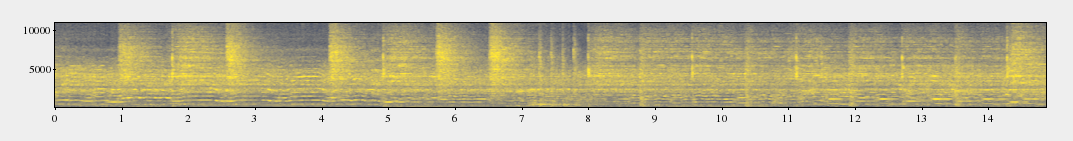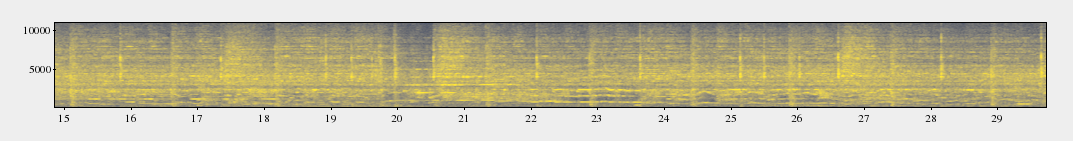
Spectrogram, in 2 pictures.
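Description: Sludge/death metal band playing live: heavily distorted electric guitars and bass over drums, loud throughout.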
